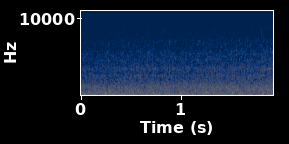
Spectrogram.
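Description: Footsteps run on pavement.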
